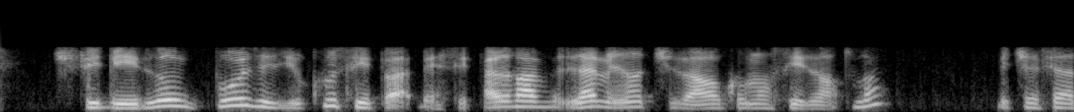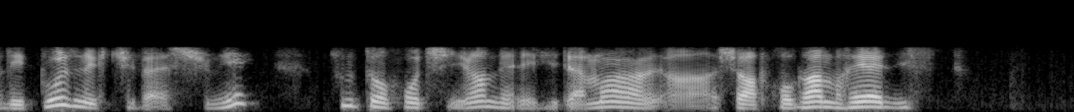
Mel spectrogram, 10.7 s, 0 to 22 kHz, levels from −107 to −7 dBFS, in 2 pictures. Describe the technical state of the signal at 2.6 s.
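At 2.6 s you're hearing G.729 codec damage, and it runs through the whole clip rather than just that moment. The codec throws away the actual waveform and rebuilds the speech from a vocal-tract filter, a pitch predictor and a few pulses per frame, which fits an 8 kbit/s G.729A stream. So the speech comes out rough and a bit synthetic, squeezed into roughly 150 Hz to 3.7 kHz with nothing above that.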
